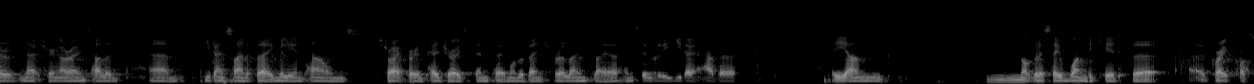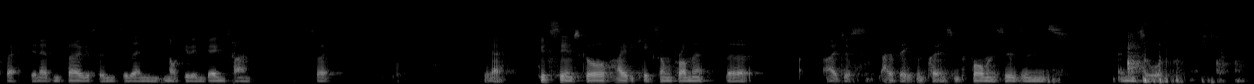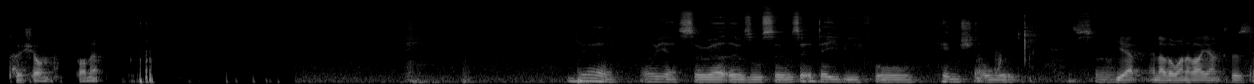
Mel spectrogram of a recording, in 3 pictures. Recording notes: Apologies folks in advance for minor sound quality issues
